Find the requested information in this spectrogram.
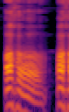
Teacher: तो अः जैसे ही आप बोलेंगे तो लास्ट में ह की ध्वनि उत्पन्न होगी। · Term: विसर्ग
